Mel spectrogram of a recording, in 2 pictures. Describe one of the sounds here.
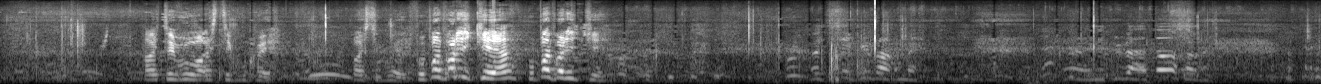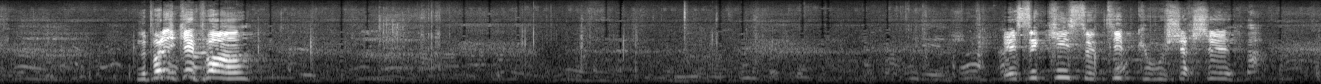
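Young women and men talk and laugh nearby outdoors.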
